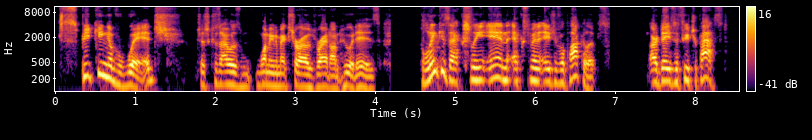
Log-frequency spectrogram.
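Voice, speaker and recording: A man's voice: on the high side, lively intonation, fairly quick, bright, forceful tone. A man co-hosting a casual comics chat, teasing and chipping in as he banters. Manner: teasing, interjecting. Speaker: co-host of a geek discussion show.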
